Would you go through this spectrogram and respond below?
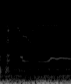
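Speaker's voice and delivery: high squealing laugh; shrieking disbelieving laugh; burst of laughter. Real, not acted. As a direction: crack up in disbelief. Reacting to prophet's $444 ask.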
